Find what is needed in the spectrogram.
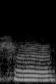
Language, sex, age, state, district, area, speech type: Kannada, female, 30-45, Karnataka, Belgaum, rural, conversation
